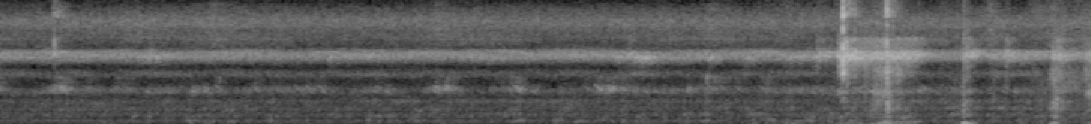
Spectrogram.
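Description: A metal spatula scrapes and knocks against a metal kadai while stirring frying onion-ginger masala, in a few short strokes near the end, the loudest about a second before the end. Underneath is a faint steady high-pitched whine with soft regular pips.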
